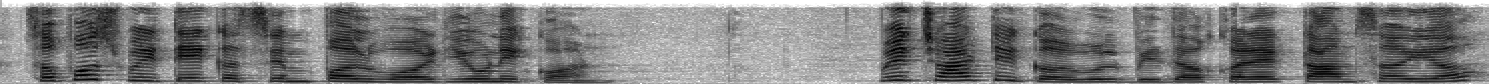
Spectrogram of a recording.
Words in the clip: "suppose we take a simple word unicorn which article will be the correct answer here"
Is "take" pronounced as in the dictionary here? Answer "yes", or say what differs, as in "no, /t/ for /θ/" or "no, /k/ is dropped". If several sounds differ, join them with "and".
yes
